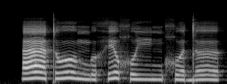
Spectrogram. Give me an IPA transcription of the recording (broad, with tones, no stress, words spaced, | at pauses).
æː˧˥˧tʊː˧˥˧ŋʊ˨˩ hɪ˧˥˧χʷiː˨˩ŋχʷə˨˩ də˧˥˧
